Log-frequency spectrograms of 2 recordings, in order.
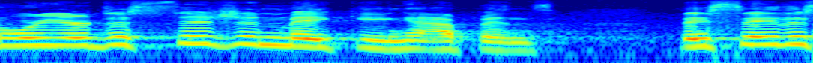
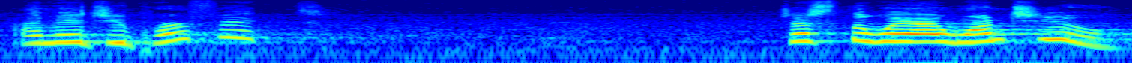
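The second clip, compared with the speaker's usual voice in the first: tender God; 7 semitones higher than usual. Acted.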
